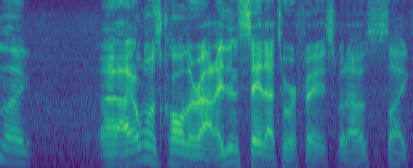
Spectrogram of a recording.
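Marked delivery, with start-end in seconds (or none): none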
